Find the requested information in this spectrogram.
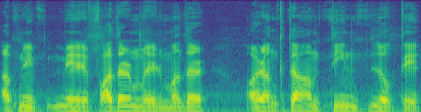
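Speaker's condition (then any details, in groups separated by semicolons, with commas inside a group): Coma after road accident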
